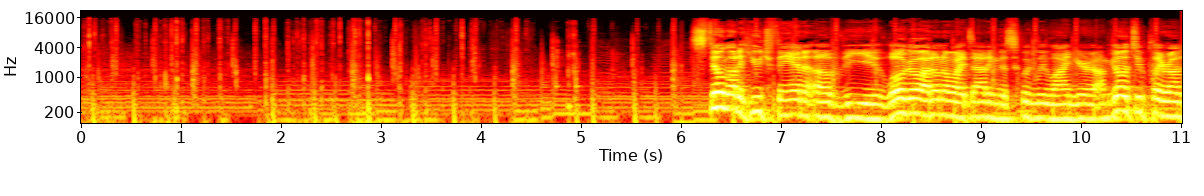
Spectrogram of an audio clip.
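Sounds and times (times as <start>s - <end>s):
fast typing on keyboard: 0.0s - 4.2s
background music: 0.0s - 11.0s.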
